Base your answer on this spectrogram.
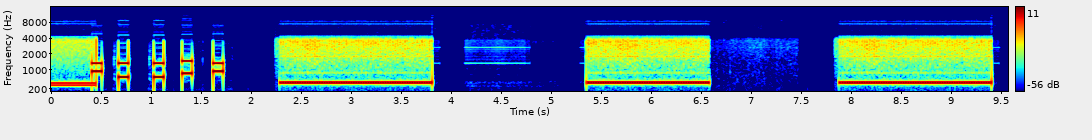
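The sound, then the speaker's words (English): Telephone dial tone, then a quick run of keypad dialing beeps, then three long, steady ringing tones separated by silent gaps as the call connects. No voices. “I'm going to dial this one number right now.”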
